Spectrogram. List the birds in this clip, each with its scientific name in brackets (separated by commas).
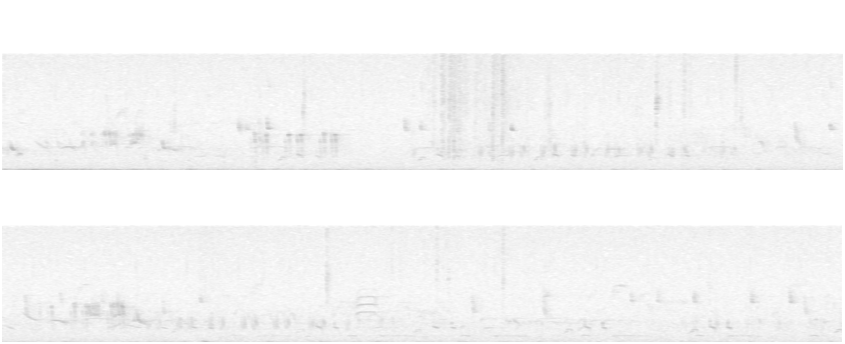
Gray-backed Camaroptera (Camaroptera brevicaudata), Ring-necked Dove (Streptopelia capicola)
